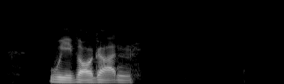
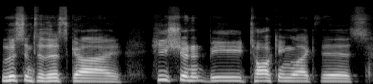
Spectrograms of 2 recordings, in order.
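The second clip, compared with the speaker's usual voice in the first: mocking stuffy professionals; 6 semitones higher, 8 dB louder, slower than usual. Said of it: "the people in the profession then were like".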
